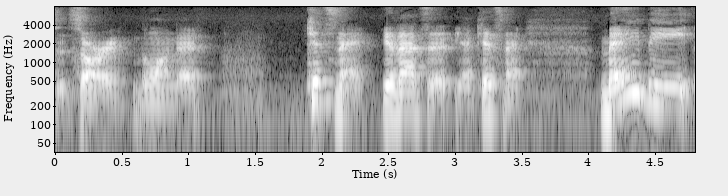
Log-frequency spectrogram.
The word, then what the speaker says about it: Kitsune: KitchenAid or yeah I erase the way to pronounce it sorry the long day Kitsune yeah that's it yeah maybe they're gonna be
